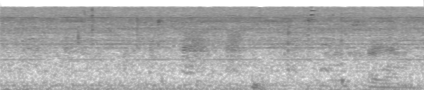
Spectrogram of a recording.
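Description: A faint, low murmur of a voice, wavering in pitch near the end.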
